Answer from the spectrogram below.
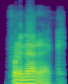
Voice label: "frenetic", American

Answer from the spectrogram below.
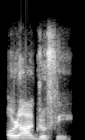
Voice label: "orography", Indian

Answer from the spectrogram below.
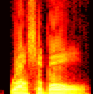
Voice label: "rosebowl", American

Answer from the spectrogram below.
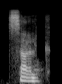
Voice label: "sulk", Indian

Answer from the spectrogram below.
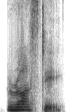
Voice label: "rusty", Indian

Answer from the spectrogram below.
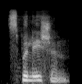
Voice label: "Spallation", Indian

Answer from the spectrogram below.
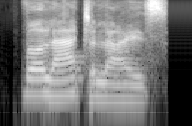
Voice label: "volatilize", Indian

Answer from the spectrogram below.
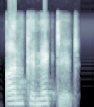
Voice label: "unconnected", Indian

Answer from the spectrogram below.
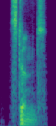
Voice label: "stint", British

